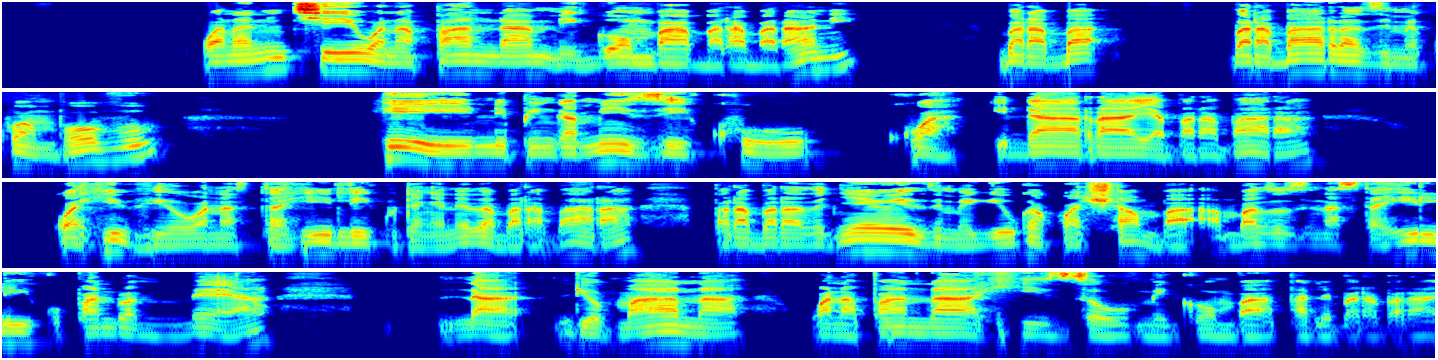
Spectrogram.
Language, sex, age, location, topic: Swahili, male, 25-35, Kisumu, agriculture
